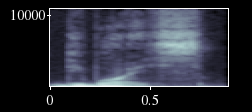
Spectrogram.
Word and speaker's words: Du Bois: Son nom s'écrit du bois, ça se prononce du boisys.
